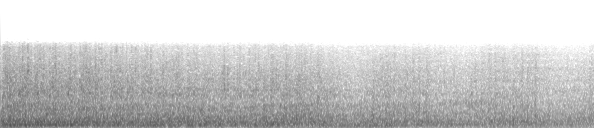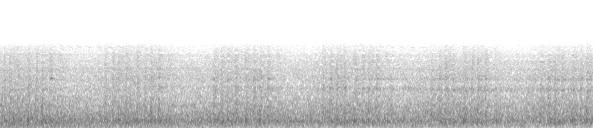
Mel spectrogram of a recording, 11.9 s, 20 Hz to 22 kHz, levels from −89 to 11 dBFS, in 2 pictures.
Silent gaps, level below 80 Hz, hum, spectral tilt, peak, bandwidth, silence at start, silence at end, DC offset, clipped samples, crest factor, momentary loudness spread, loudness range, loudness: none; -50 dBFS; none; -6.5 dB/octave; -14 dBFS; 5.8 kHz; 0 s; 0 s; under 0.1%; under 0.1%; 20 dB; 13 LU; 9 LU; -35 LUFS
